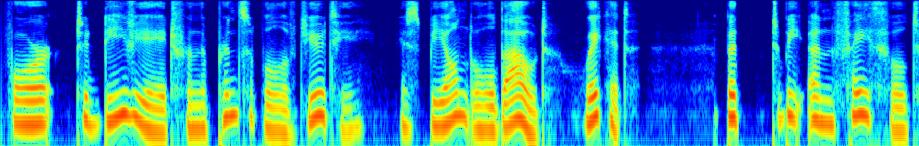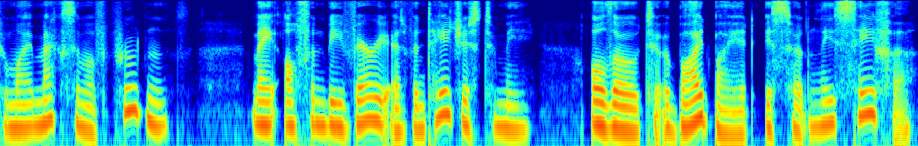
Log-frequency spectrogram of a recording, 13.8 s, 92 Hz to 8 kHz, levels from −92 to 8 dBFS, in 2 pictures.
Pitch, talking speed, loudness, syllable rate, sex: 180 Hz, 160 wpm, -20 LUFS, 5.2 syllables/s, female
